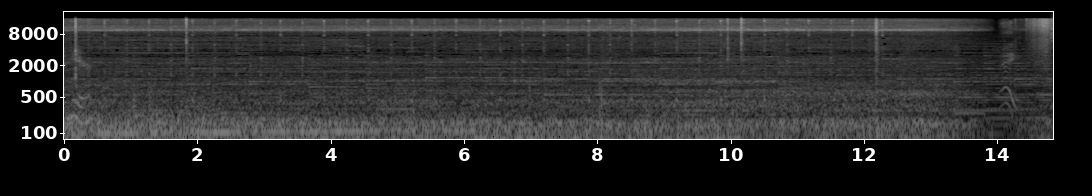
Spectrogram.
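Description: Car cabin noise while driving: a steady low rumble of road and wind noise that eases off from about ten seconds in as the car slows to pull in.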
